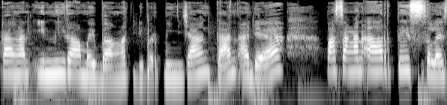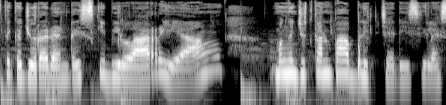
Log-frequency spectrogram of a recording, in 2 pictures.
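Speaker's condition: No condition

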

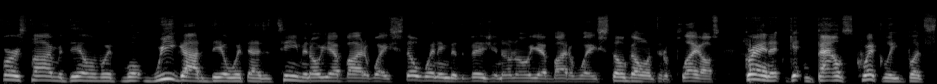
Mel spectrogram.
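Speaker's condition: No condition

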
